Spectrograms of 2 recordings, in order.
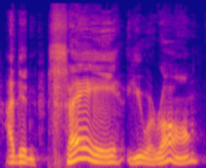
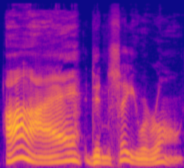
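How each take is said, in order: First: The stress falls on the word say. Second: The stress falls on the word I. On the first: It was expressed in another way. "implying I said it another way" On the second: Someone else said it. "implying it wasn't me"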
